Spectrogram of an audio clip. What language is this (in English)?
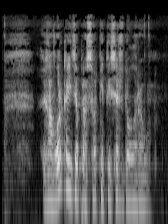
Belarusian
